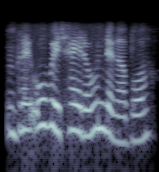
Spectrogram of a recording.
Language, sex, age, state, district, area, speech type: Bodo, female, 18-30, Assam, Kokrajhar, urban, conversation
